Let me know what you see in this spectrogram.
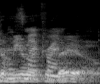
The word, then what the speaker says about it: Camila Cabello: Please say her name right. – I am. – You did. – Camila Cabello.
